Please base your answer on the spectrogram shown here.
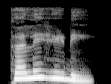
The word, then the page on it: ತಲೆಹಿಡಿ: tale hiḍi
